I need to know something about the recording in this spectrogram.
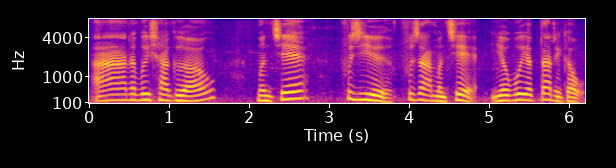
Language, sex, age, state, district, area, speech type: Bodo, female, 60+, Assam, Baksa, urban, spontaneous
